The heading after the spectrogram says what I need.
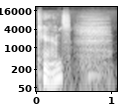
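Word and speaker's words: Cairns: So that's the eastern coast above Sydney above cans or people pronounce it KS c a i r ns but they pronounce it cans.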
